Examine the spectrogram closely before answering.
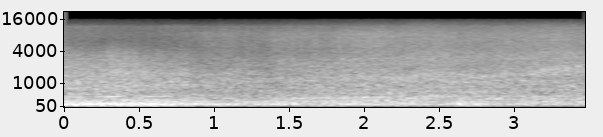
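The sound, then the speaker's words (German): Storm noise from a radio drama, a loud, steady rushing roar with a deep rumbling low end that runs unbroken throughout, without distinct separate claps. “Donnerschläge ertönten aus dem Sturm.”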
